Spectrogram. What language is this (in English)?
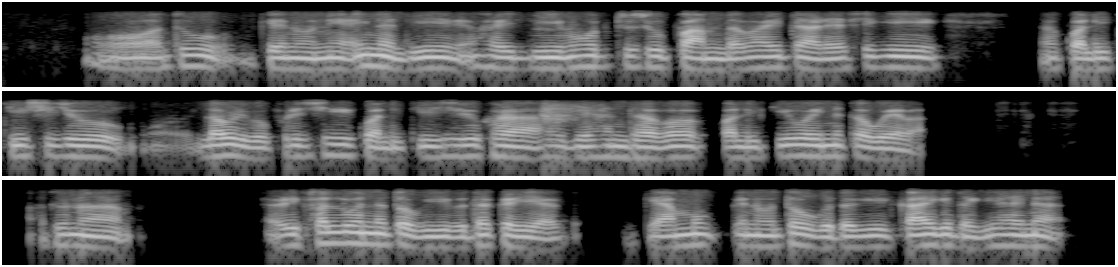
Manipuri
